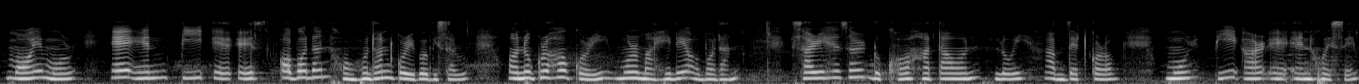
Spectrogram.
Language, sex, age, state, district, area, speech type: Assamese, female, 18-30, Assam, Charaideo, rural, read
